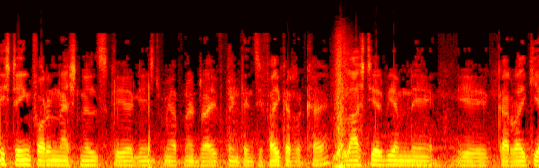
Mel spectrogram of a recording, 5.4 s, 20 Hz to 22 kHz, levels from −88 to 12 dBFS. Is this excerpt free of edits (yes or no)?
no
